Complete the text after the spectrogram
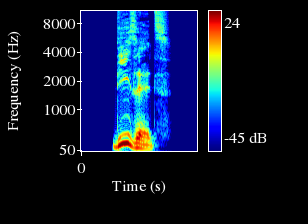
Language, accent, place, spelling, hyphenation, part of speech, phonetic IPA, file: German, Germany, Berlin, Diesels, Die‧sels, noun, [ˈdiːzl̩s], De-Diesels.ogg
- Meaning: genitive singular of Diesel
